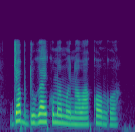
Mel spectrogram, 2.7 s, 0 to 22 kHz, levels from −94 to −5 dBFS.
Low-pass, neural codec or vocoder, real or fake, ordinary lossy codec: 7.2 kHz; none; real; none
